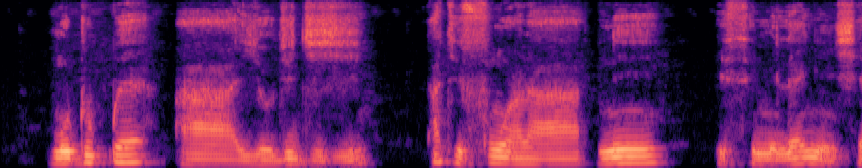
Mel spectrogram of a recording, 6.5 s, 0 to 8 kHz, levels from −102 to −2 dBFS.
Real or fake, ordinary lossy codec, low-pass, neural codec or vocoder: real; none; none; none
